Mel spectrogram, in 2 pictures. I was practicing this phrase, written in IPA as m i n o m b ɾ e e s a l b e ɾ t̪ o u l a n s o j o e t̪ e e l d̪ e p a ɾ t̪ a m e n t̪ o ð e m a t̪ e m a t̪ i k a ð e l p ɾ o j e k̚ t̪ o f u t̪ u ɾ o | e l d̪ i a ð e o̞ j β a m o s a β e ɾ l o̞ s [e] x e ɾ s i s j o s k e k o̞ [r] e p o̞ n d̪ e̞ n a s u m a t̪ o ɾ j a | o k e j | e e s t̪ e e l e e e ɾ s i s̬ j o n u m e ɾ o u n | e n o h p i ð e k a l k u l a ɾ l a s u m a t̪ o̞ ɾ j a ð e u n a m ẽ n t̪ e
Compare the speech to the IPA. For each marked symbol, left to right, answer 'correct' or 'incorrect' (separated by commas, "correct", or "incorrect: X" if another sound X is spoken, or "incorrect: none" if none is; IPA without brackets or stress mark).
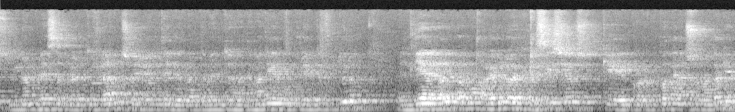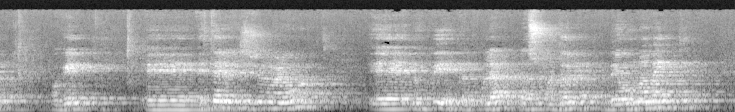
correct, correct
